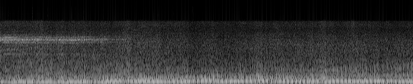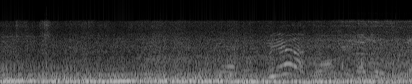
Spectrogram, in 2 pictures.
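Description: Steady, loud low rumble of street traffic and market bustle, with a brief high steady tone at the start and a voice near the end.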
